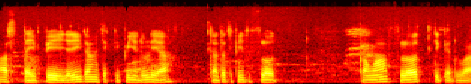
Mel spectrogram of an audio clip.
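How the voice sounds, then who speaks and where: With monotone, flat intonation and long, frequent pauses, a man speaks in a fairly low pitch. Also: moderate pace. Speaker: YouTuber and student teaching coding. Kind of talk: tutorial. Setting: home recording. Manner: casual; soft-spoken. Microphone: quiet voice level.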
